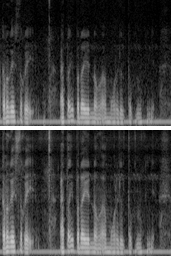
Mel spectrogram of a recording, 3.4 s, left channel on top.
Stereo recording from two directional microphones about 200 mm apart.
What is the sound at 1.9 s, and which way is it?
Speech, 35° right (ahead or behind).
